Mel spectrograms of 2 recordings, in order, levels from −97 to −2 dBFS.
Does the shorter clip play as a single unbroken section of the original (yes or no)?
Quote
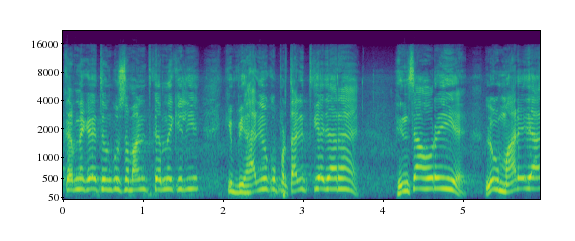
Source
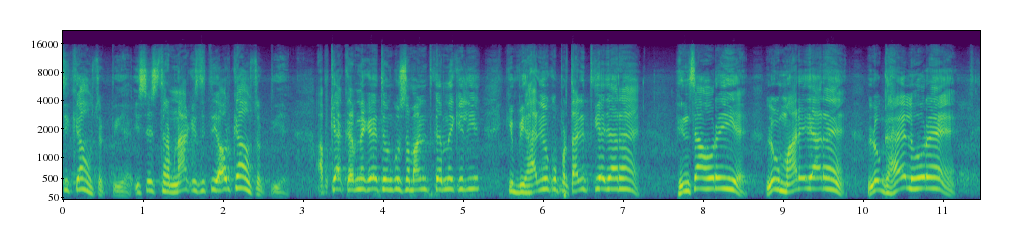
yes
